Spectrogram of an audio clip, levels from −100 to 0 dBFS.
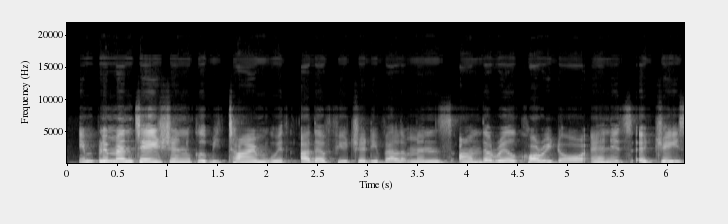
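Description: Nothing goes wrong anywhere in this one, so there's no fault to point to at any moment of the recording.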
